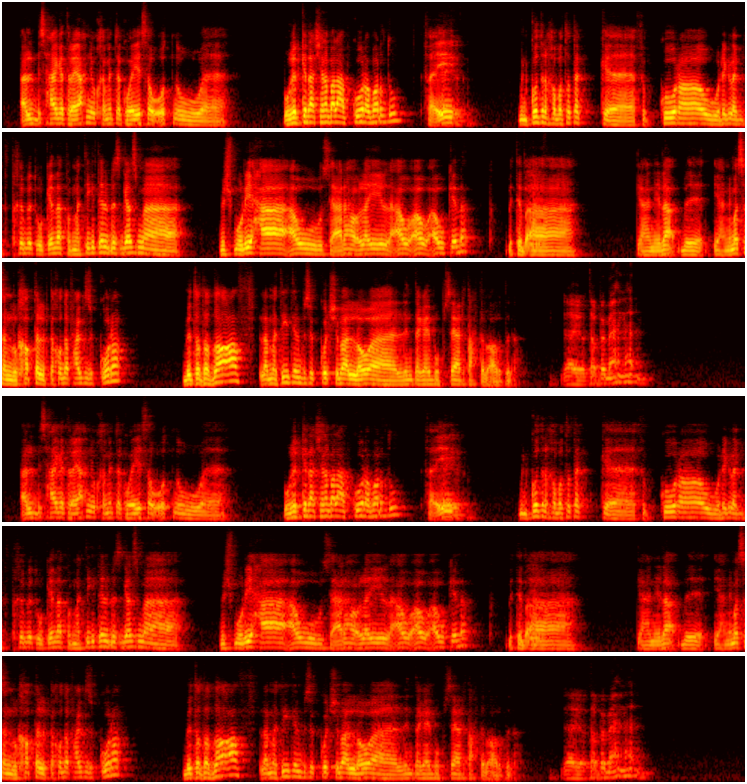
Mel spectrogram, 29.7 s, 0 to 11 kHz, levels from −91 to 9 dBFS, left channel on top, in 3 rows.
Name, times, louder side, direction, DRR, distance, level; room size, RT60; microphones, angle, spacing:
voice 1, 0.2-3.0 3.8-5.3 5.6-6.0 6.9-7.7 8.0-12.3 12.8-16.1 16.8-17.6 18.4-21.4 22.2-26.7, left 5 dB, 55° left, 0.3 m, -25 dB
voice 2, 16.8-17.2 27.3-28.4, left 2 dB, 85° left, 1.4 m, -34 dB
11.5 x 11.5 x 2.5 m
head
